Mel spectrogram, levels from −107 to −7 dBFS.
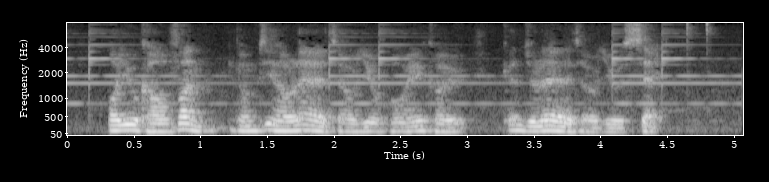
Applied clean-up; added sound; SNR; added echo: none; Boat, Water vehicle; 19 dB; none.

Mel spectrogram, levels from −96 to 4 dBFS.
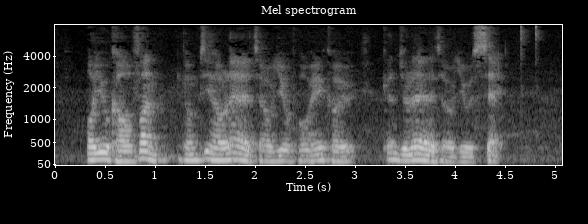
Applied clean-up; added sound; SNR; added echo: none; none; none; none.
